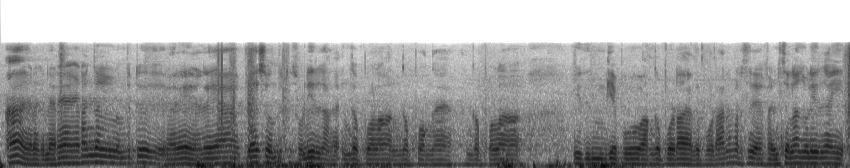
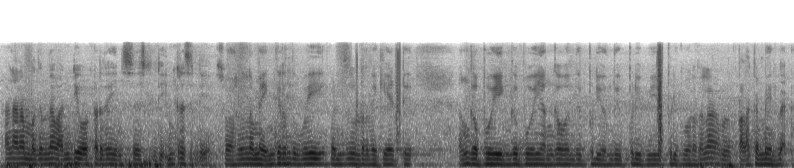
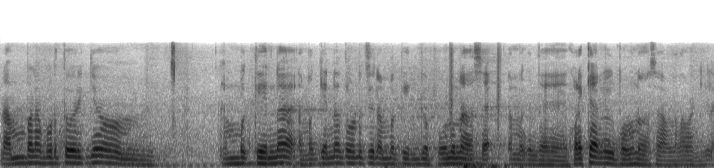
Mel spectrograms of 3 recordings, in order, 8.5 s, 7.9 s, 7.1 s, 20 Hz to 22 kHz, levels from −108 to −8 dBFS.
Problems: background sounds at intervals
